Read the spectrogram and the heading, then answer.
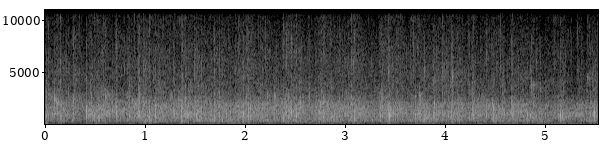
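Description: A church audience applauds steadily for several seconds on Easter morning as a man is welcomed up to tell his story, a dense, even wash of many hands clapping at a constant loudness with no voices standing out.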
